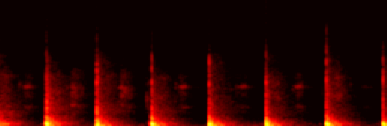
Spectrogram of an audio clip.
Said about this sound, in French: Une fois rentré, il a fermé la porte derrière lui et court vers une fenêtre qui est condamnée avec des planches. Il cogne dessus.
